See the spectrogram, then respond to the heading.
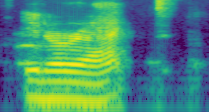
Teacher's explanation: So the sound of T here is silent. Inner, we just say inner, interact. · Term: silent T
